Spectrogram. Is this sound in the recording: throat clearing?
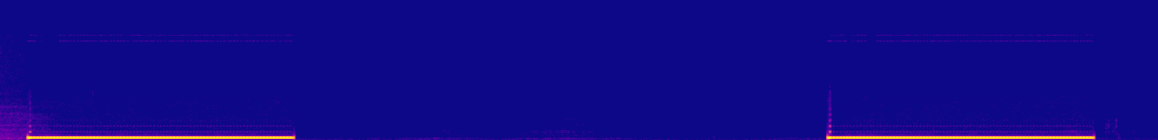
no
